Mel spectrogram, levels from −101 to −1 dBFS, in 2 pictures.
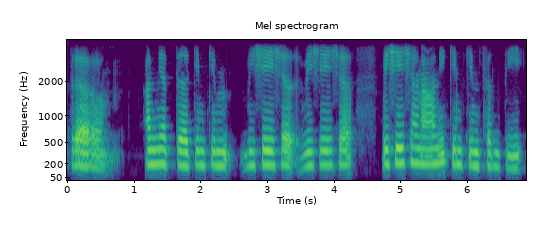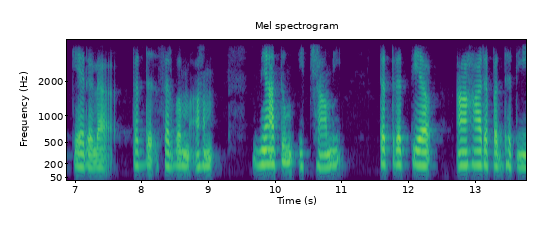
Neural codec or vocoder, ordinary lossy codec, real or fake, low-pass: none; none; real; 3.6 kHz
